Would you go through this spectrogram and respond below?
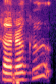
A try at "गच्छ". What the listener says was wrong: नहीं, देखिए, ये तो अनुस्वार नहीं है। ये के बाद ग है, और ये नीचे वाला अक्षर छ है ना। और और ऊपर वाला च है।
